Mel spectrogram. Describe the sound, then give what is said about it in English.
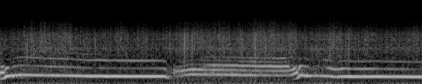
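Long, steady howling of animals rings out loud, a sustained tone that dips and slides in pitch twice before settling back into the same drawn-out wail, with no talking. “The animals began to howl.”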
